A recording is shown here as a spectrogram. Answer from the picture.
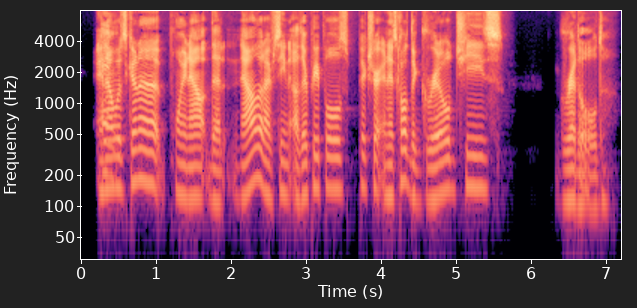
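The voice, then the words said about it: Southern accent. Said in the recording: “my southern accent got in the way”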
